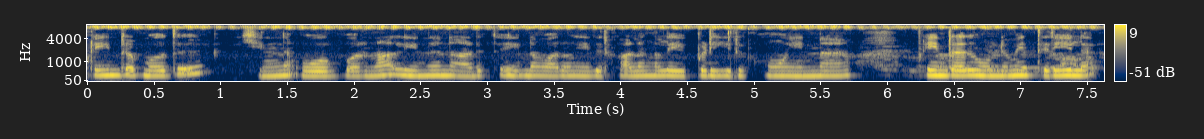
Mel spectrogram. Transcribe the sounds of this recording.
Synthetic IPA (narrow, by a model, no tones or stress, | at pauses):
ɐpːɐɽɪnrɐpoːðɯɛnːɐʔɔɾʋɔɾɯnaːlɛnːɐnãɐɽɯt̪ːɐɛnːɐʋɐɾɯ̃ɛðɪɾka̰ːlɐŋɡɐɭɐɛpːɐɽiɪɾɯkːʊ̃ɛnːɐɐpːɐɽɪnrɐðɯɔnːɯmeːt̪ɛɾɪjɐlɐ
